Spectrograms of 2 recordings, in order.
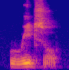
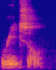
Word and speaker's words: Rietzl: erro in the chat is saying that it's pronounced reel sorry Paul sorry Paul if I mispronounced it as well all right it's apparently reel all right good I hope he knows the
